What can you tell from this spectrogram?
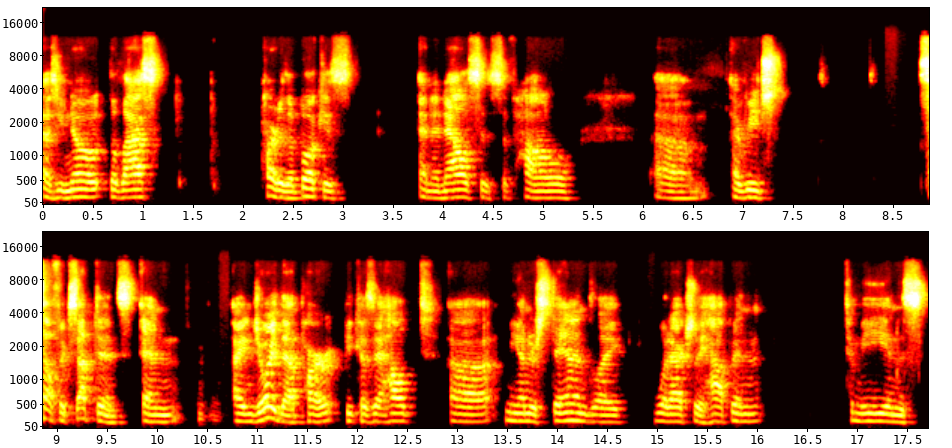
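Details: Adult man who has stuttered all his life, mostly blocks, with highly variable stuttering: stuttering.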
